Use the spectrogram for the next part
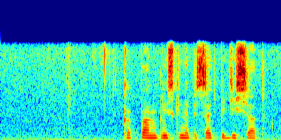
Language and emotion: Russian, neutral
